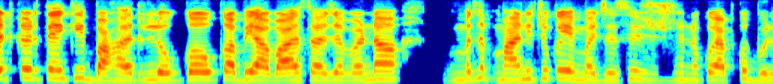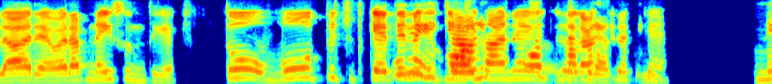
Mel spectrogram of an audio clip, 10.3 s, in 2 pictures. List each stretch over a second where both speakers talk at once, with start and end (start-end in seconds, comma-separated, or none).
7.8-9.6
